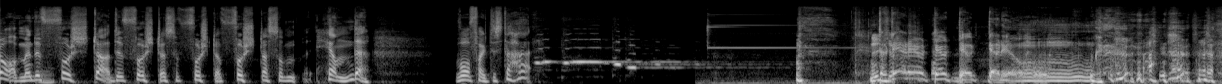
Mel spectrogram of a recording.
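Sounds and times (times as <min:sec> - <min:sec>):
speech: 0:00.0 - 0:04.0, 0:04.6 - 0:05.6, 0:08.7 - 0:12.2
mobile phone notification ping: 0:07.0 - 0:08.6
people chuckling: 0:10.6 - 0:12.2.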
